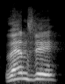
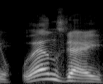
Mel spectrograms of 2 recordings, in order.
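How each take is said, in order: First: The final 'day' is cut off abruptly. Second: The final 'day' is lengthened and finished fully. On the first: The speaker calls it wrong. "एकदम से मत कहना Wednesday नहीं" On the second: The speaker calls it right. "So डे को क्या कहना है, डे"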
